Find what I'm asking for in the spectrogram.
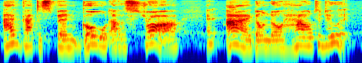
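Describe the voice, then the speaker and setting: A man's voice: fairly high pitch, unhurried, fairly bright tone, a little hiss or hum, pitched above the performer's own voice. A man voicing a distressed young maiden, a plaintive miller's daughter in a fairy tale. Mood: despairing.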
